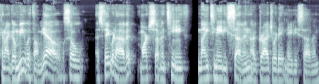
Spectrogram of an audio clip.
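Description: An unremarkable speaking voice with an American accent. It moves at a fairly slow pace with ordinary pitch variation. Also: man, medium pitch for a man, hardly any pauses. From Philadelphia, US. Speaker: stock exchange executive. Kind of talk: interview.

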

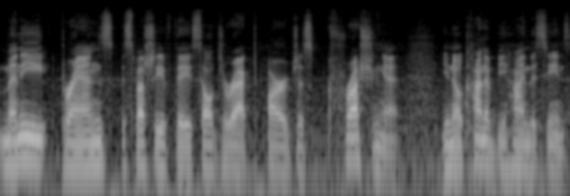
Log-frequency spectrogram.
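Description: A man with a plain, everyday voice and an American accent talks at a moderate pace, his pitch fairly low and his intonation fairly even. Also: very clean recording, silent background. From US, Maryland (Baltimore area). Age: 40s. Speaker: streetwear designer and brand founder. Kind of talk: casual chat.

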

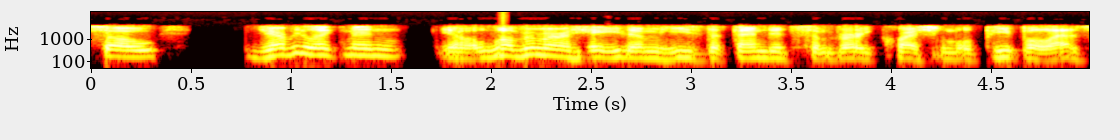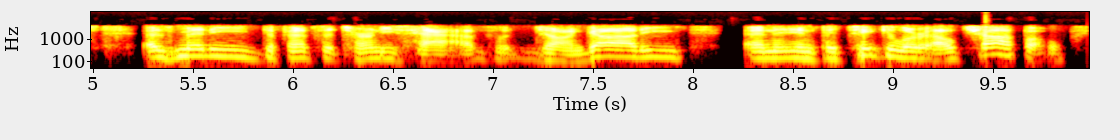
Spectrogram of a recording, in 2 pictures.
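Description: In a plain, everyday voice, a man speaks at a fairly high pitch with ordinary pitch variation and very even loudness. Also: fairly quick pace. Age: 60s. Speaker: caller, event space owner. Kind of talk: phone-in call.

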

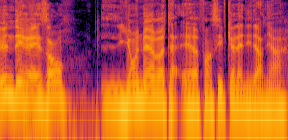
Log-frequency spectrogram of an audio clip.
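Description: A man speaks with a fairly high pitch. His pitch variation is ordinary. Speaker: radio sports show host. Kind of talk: hockey talk radio panel. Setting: radio studio.

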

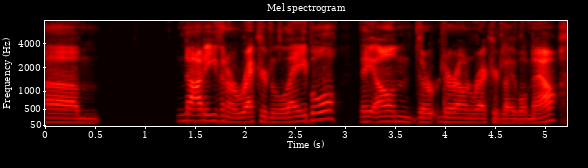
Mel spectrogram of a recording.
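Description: A plain, everyday voice at a fairly slow pace, with ordinary pitch variation and a dry, close sound with no echo. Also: man, medium pitch for a man, very even loudness, very clean recording, silent background. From Texas. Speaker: music company co-founder, fiddle player. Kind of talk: interview conversation.

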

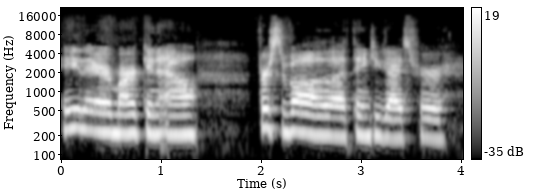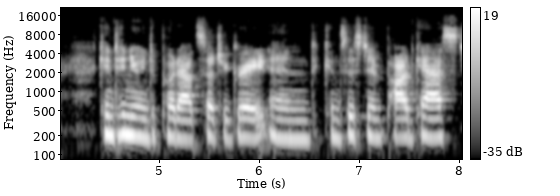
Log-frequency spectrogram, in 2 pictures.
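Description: Speaking with an American accent, a woman uses an unremarkable speaking voice at medium pitch, a fairly slow pace and fairly even intonation. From Washington DC area. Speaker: listener sending a voice memo. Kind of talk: recorded voice memo.

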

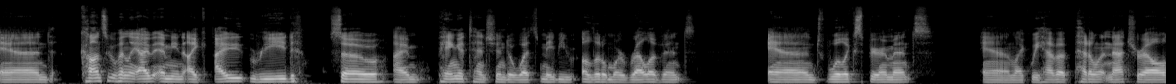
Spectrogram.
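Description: A man's medium-pitched voice comes through with monotone, flat intonation. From Elkton, Oregon. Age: 30s. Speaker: winemaker. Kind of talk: radio interview.

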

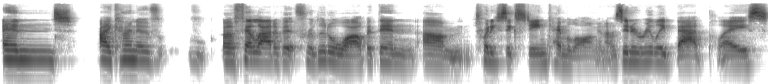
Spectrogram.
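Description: At a fairly slow pace, a woman of medium pitch speaks in a bright, sharp tone on a very clean recording with a silent background. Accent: Australian. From Australia. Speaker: musical theatre fan. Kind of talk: casual chat.

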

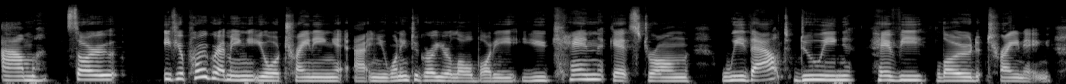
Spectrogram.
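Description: Over a quiet background, a woman with a medium-pitched voice speaks at a very slow pace, her loudness very even and her pitch varying in an ordinary way, in a dry, close sound with no echo. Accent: Australian. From Australia. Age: 30s. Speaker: dietitian and fitness coach. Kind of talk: interview.

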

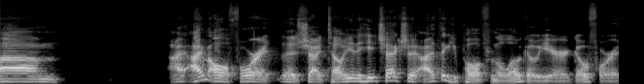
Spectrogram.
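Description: On a very clean recording with a silent background, a man at a medium pitch talks at a moderate pace with very wide pitch swings and vocal fry. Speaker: football analyst. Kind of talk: casual chat.

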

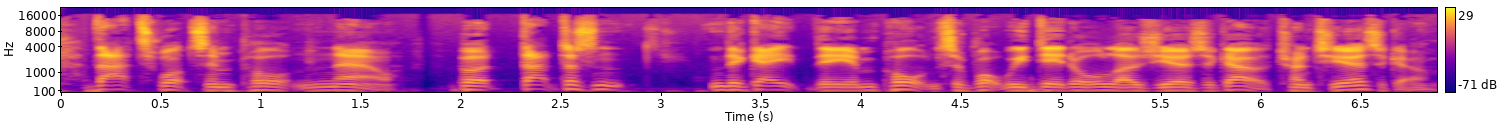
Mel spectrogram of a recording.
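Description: A man with a British accent talks at a moderate pace and a medium pitch, with vocal fry, very even loudness and ordinary pitch variation. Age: 60s. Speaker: military historian and author. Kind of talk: interview conversation.

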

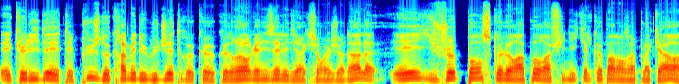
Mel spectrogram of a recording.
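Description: Dark and mellow in tone, a man's voice sits at a fairly high pitch with fairly even intonation. The sound is dry and close with no echo, and the background is quiet. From Paris, France. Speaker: hypnotherapist. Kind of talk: interview conversation.

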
